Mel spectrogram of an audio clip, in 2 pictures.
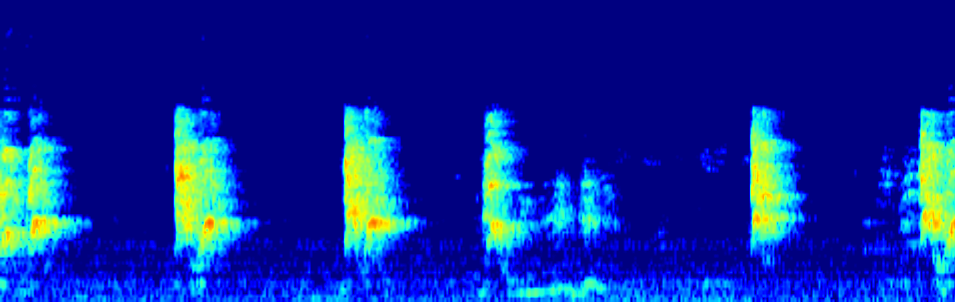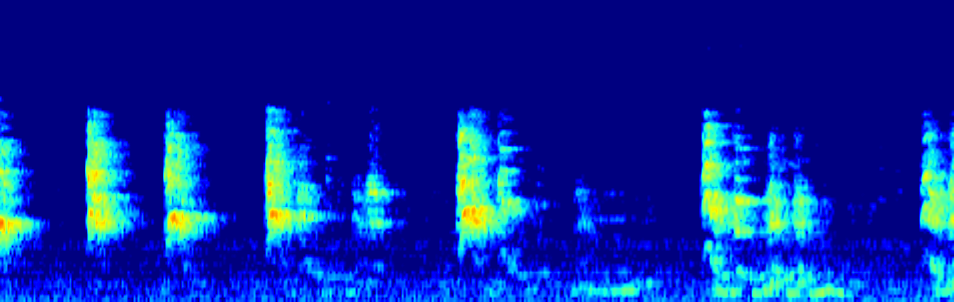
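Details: A female Miniature Schnauzer barks at her own image on a TV screen, giving a long run of short, sharp barks about once or twice a second, some in quick pairs, with soft quieter yips between them.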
